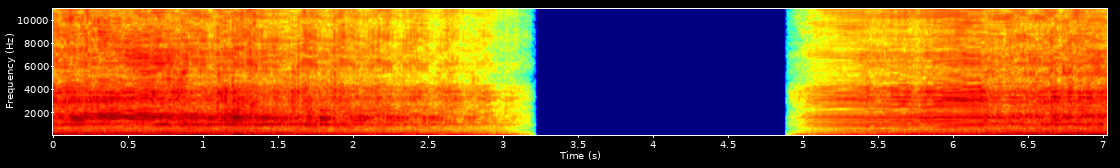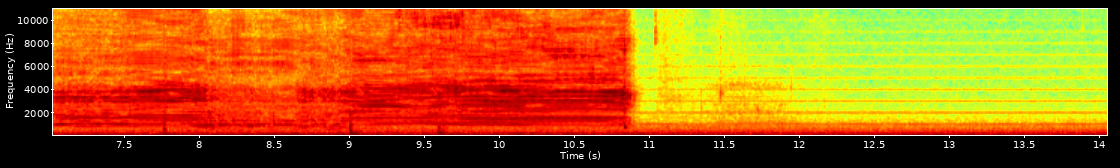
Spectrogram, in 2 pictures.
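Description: A battery electric toothbrush buzzes steadily as it scrubs softened paint and stripper off a plastic miniature under water. The sound cuts out completely for about two seconds around three seconds in, then resumes. It stops about eleven seconds in, leaving a faint steady hum.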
